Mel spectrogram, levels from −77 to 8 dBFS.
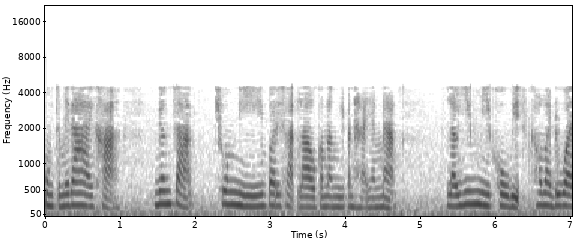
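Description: Heavy AAC compression, likely AAC-LC at a very low bitrate consistent with about 16 kbps, runs from start to finish. With so few bits, the encoder cuts the bandwidth hard and starves the spectrum of detail. Nothing is heard above 4.7 kHz, so the speech sounds dull and muffled. Sibilants and sustained sounds smear into a warbling, fizzy texture where bands have been thinned out or filled with substitute noise.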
